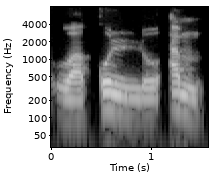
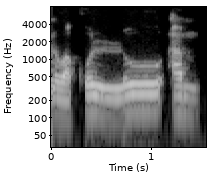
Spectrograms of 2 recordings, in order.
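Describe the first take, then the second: First: The vowel in 'lu' is kept short. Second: The vowel in 'lu' is drawn out long. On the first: The speaker calls it right. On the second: The speaker calls it wrong. "Lu-nya masih seperti panjang bunda. Jadi jangan"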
